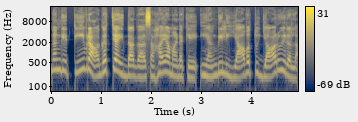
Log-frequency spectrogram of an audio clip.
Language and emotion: Kannada, disgusted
